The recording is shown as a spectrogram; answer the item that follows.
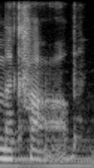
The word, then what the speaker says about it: macabre: And how do you say it? Macabre, as Google says. Macabre? Macabre. I like to just say macabre because it sounds like my corn on a cob and it makes me laugh.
